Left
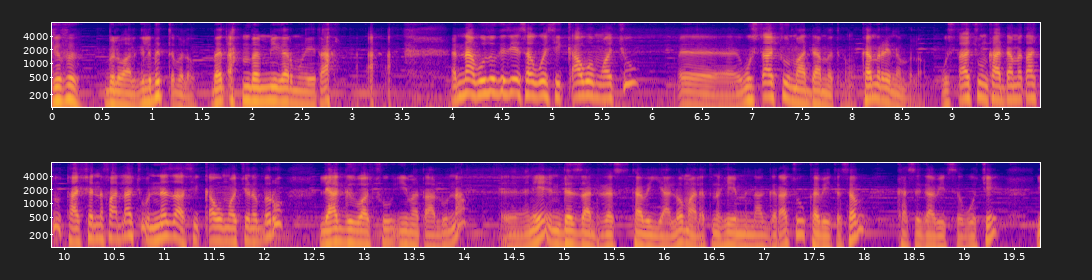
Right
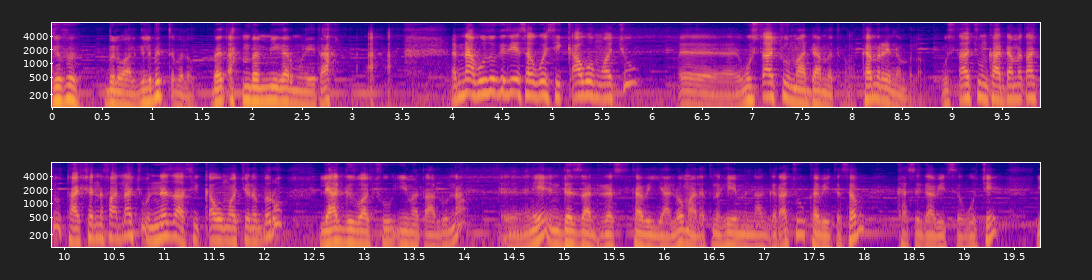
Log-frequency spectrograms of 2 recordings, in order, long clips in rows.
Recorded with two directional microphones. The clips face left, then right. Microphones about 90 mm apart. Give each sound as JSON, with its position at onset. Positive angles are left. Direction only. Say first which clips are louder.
{"t": 0.0, "sound": "speech", "louder": "left 4 dB", "side_deg": 65}
{"t": 2.5, "sound": "music", "louder": "left 4 dB", "side_deg": 50}
{"t": 4.0, "sound": "speech", "louder": "left 5 dB", "side_deg": 40}
{"t": 7.4, "sound": "speech", "louder": "left 4 dB", "side_deg": 45}
{"t": 9.3, "sound": "speech", "louder": "left 4 dB", "side_deg": 40}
